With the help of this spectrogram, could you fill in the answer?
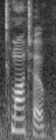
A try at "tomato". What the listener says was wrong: You add a D. Why'd you add a D?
